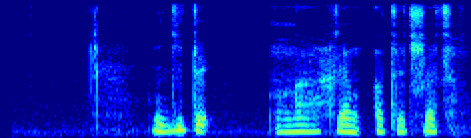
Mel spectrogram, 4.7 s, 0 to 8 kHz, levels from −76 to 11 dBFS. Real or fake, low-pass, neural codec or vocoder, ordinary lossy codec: real; 7.2 kHz; none; none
